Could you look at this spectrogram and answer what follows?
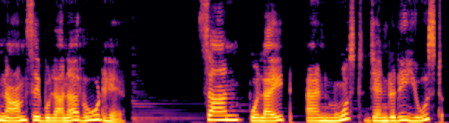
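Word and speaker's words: सान (さん): रोमा जी में सान की स्पेलिंग है S A N N for Nagpur इसकी प्रोनाउंसिएशन फिर से रिपीट करती हूँ सान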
